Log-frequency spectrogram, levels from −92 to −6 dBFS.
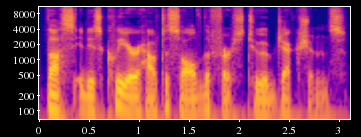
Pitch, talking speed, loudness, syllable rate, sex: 85 Hz, 210 wpm, -19 LUFS, 4.8 syllables/s, male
